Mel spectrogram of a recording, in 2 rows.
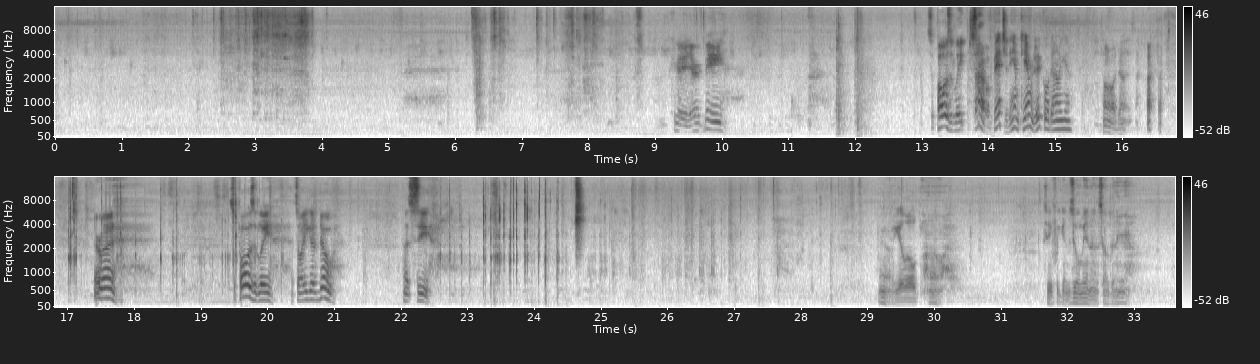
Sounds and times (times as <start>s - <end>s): Speech: 9.2s - 10.1s, 13.1s - 16.2s, 17.4s - 17.8s, 19.4s - 21.1s, 22.0s - 22.6s, 29.2s - 30.3s, 31.6s - 33.1s.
